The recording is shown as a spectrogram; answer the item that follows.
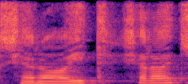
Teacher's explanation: Şərait sözündə vurğu son hecadadır. İkinci hecadakı sait uzun tələffüz edilir.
